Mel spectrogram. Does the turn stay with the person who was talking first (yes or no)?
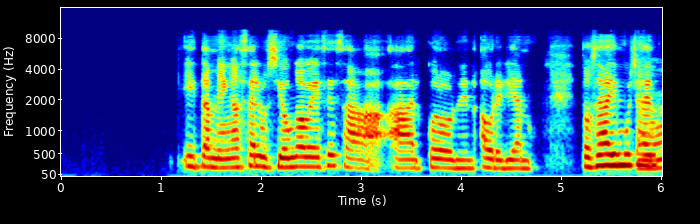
yes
